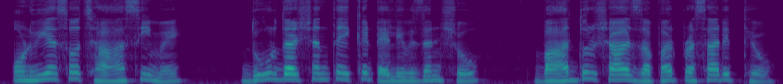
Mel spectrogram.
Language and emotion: Sindhi, neutral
